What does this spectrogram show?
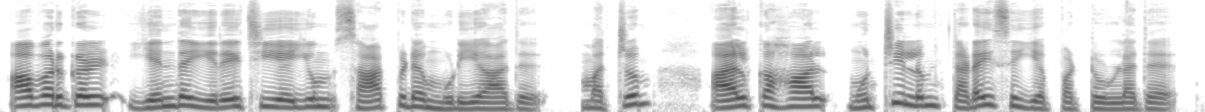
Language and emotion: Tamil, neutral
